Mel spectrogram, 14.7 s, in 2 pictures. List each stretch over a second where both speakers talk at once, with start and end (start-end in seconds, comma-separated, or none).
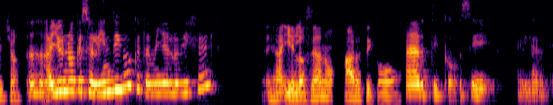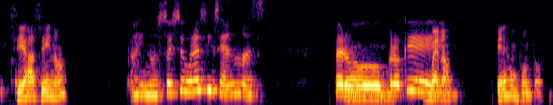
11.9-13.4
